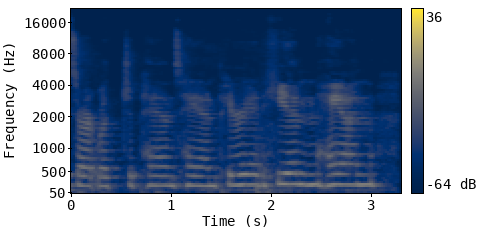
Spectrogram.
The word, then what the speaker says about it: Heian: Heian, I hear it pronounced different ways. So I'm going to say Heian period, okay?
